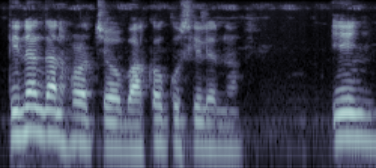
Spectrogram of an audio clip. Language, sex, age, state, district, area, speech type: Santali, male, 60+, Odisha, Mayurbhanj, rural, spontaneous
